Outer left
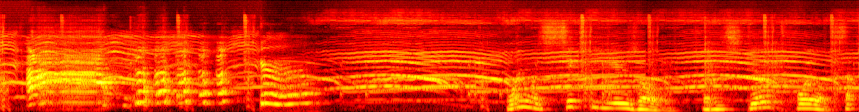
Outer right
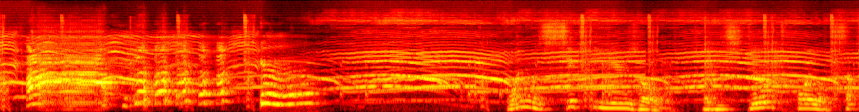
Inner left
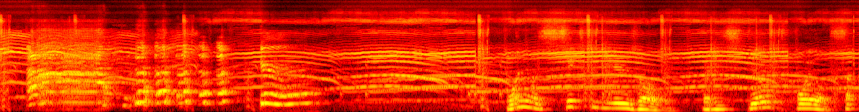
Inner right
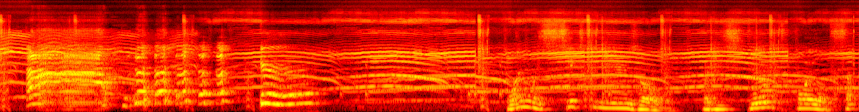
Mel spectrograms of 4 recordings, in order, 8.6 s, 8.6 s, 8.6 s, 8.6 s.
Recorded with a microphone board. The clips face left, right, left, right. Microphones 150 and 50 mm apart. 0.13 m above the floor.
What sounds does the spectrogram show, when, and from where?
0.3 s laughter: 25° right (ahead or behind), 1.3 m
2.6 s a child speaking: 15° right (ahead or behind), 1.2 m
5.1 s a man speaking: 30° left (ahead or behind), 2.5 m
